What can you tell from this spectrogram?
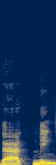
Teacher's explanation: No que eu tô levando minha língua aqui pro céu da boca, that, o meu lábio já tá fechando para fazer o M do means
